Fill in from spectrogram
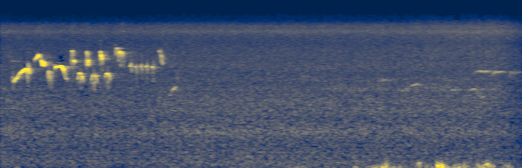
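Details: Yellow-throated bunting, a resident bird described as having a clear, sweet voice, recorded during weekend neighbourhood birding in Korea: a rapid, high twittering phrase of short chirps and trills over about two seconds, then steady background noise with faint low thumps.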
